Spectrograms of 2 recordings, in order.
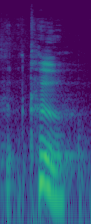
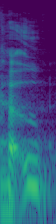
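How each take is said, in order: First: It is said as one short syllable, 'coo'. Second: It is said as two parts, 'ka' then 'oop'. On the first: The speaker calls it right. "It's coo" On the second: The speaker calls it wrong. "not ka ka oop"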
